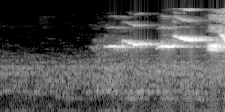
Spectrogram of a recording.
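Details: Brief, shrill twittering flourish from a double-collared seedeater singing at a female, rising abruptly out of a faint background hum and breaking off within a second.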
